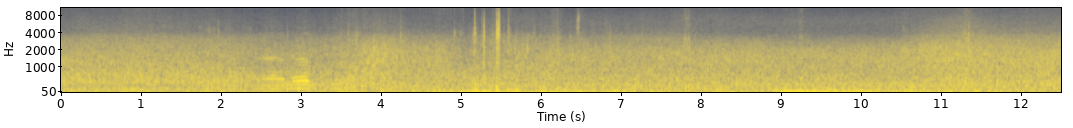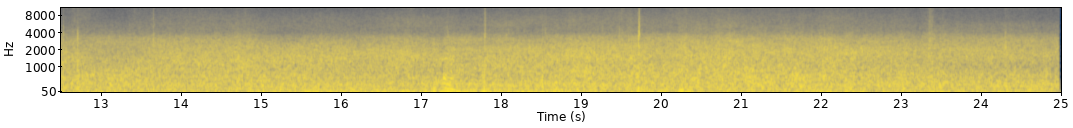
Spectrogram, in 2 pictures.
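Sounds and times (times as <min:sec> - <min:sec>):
surf washing on a beach: 0:00.0 - 0:25.0
wind on the microphone: 0:00.0 - 0:25.0
faint clicks: 0:04.8 - 0:06.6.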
